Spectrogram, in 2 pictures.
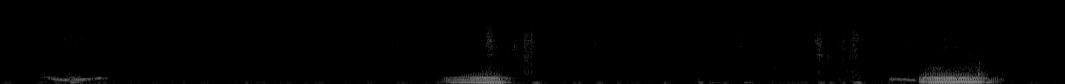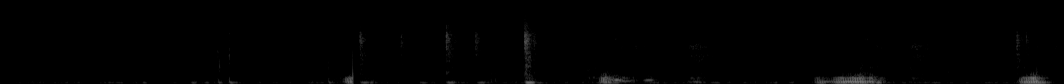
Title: my boy snoring loud #frenchies #frenchbulldogs #bulldogs #love frenchie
